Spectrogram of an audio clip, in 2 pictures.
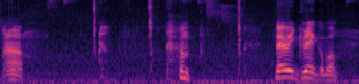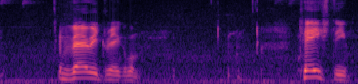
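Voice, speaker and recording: A middle-aged man with a Boston accent, casually reviewing a beer outdoors, rambling and halting with many fillers. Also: medium pitch, expressive, pushed and bright. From Boston area, United States. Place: outdoors, sun in his eyes.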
